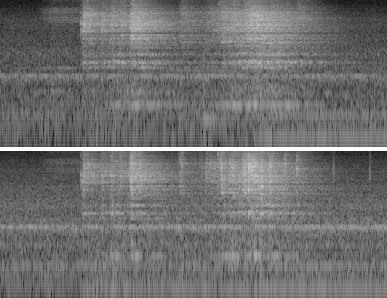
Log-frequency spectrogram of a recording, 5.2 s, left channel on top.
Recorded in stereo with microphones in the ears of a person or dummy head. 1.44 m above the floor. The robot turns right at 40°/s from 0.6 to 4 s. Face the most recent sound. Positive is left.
turn(degrees=-40)  # may be behind; listen again after turning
